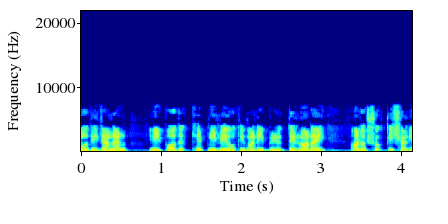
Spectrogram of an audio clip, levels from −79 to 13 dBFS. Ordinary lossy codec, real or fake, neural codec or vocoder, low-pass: Opus, 64 kbps; real; none; 7.2 kHz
